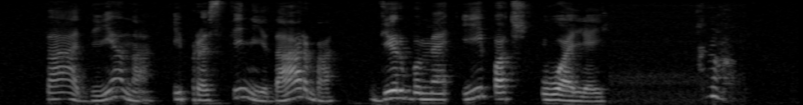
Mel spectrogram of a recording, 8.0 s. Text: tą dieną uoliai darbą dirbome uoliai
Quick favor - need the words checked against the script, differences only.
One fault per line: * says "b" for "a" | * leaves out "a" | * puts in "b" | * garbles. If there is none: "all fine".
* says "įprastinį" for "uoliai"
* puts in "ypač"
